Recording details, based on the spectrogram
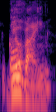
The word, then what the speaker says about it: Glühwein: So it's also called Gollwein. – Glühwein. – Glühwein. – See, I got that. – That's how you say it in German.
